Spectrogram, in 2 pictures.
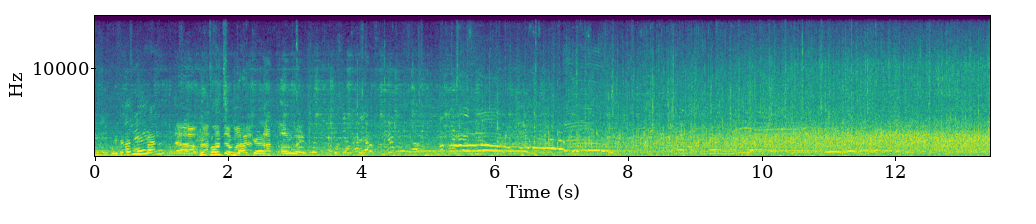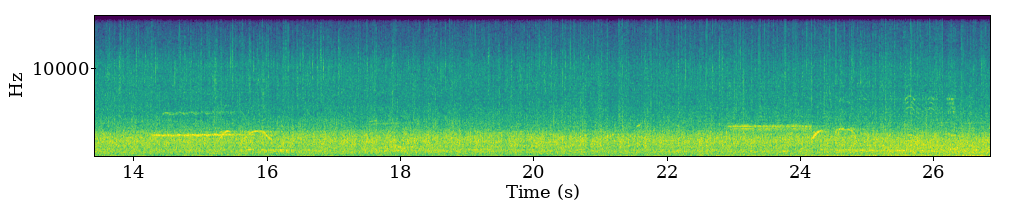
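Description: A large crowd cheers and roars in a big open stadium.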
